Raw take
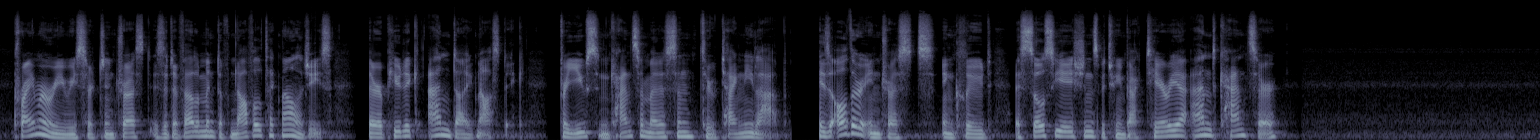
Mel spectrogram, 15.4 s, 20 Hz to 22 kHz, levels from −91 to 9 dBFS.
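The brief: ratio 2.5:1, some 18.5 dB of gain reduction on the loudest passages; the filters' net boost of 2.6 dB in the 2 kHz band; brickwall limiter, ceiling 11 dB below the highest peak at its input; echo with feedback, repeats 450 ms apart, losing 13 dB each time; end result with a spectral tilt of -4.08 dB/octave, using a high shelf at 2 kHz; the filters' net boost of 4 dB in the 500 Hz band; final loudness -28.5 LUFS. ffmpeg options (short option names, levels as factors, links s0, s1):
-af "equalizer=f=500:t=o:g=4.5,highshelf=f=2000:g=-3.5,equalizer=f=2000:t=o:g=5,acompressor=threshold=0.00251:ratio=2.5,alimiter=level_in=4.73:limit=0.0631:level=0:latency=1,volume=0.211,aecho=1:1:450|900|1350:0.224|0.0493|0.0108,volume=11.2"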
